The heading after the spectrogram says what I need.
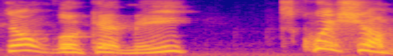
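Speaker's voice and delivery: put-on monster mage character voice. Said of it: "her best monster mage voice".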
